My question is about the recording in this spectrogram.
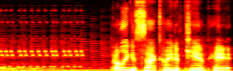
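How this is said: It is said in a different character's voice.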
